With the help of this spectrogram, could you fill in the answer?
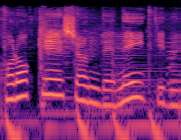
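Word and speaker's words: collocation: コロケーションコロケーションローの発音は L ですちなみにコロケーションよく一緒に使われる単語の組み合わせを意味する単語です。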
